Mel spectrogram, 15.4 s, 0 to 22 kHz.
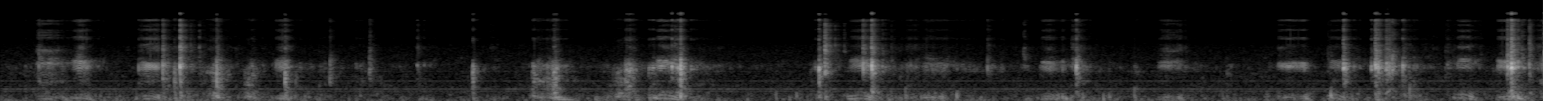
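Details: Red deer stags fighting in Poland on 3 November 2017 at 21:01: sharp clicking and clattering knocks in irregular bursts, with short low grunting sounds between them, against a quiet background with a steady faint hum.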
